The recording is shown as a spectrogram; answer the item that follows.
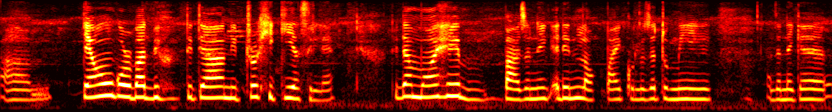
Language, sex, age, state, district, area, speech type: Assamese, female, 18-30, Assam, Lakhimpur, urban, spontaneous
